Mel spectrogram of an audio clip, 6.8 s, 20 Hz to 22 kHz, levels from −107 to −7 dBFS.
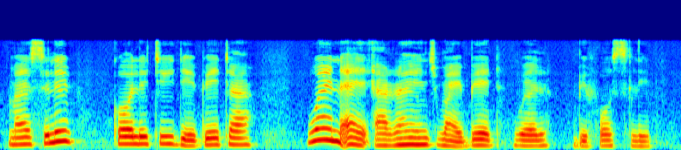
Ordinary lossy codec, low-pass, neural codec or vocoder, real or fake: none; 7.2 kHz; codec, 16 kHz, 4 kbps, FunCodec, trained on Chinese and English, 50 frames a second; fake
